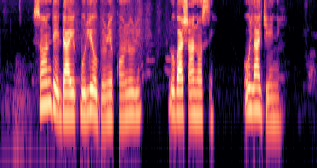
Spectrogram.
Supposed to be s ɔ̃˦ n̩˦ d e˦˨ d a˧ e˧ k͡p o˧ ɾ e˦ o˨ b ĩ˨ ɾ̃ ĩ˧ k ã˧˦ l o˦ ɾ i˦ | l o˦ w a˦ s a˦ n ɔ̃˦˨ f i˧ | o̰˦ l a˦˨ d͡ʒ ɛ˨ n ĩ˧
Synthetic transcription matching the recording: s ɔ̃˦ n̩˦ d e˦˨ d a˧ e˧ k͡p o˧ l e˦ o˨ b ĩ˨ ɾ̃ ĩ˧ k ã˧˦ l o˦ ɾ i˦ | l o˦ b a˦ ʃ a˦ n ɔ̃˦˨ s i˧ | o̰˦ l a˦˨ d͡ʒ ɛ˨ n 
